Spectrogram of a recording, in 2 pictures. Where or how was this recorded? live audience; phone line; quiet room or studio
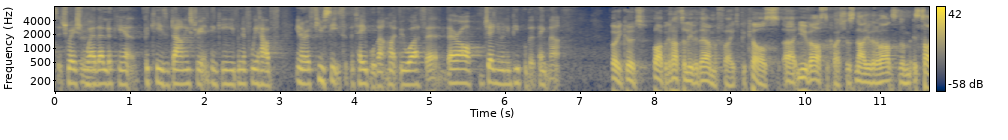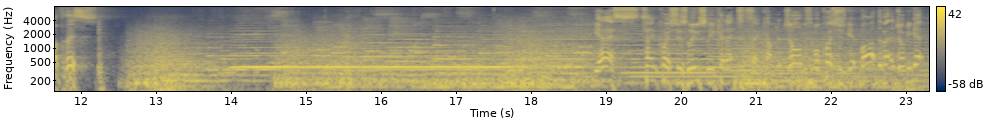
live audience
